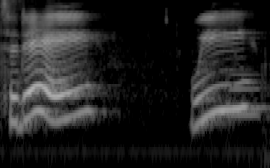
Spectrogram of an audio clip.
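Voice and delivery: high, loud announcing; grand proclamation. A narrator's reading. King's proclamation.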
